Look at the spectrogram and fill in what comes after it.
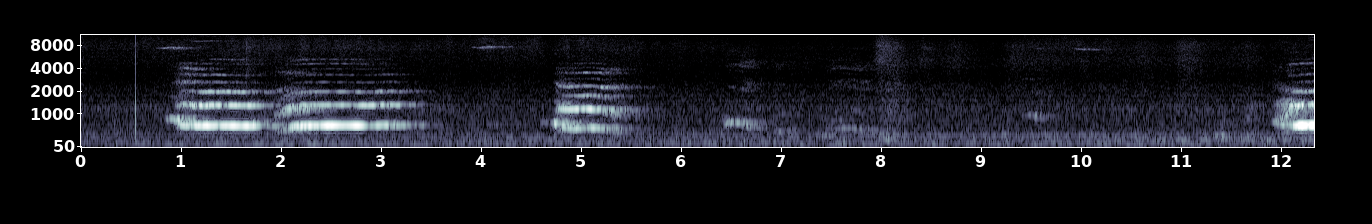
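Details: Basenji puppy, female, yodeling in her cage after the people left the room: soft, sliding, warbling calls rising and falling in pitch, in bursts around two and five seconds, then quieter whines, over a low room hum.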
